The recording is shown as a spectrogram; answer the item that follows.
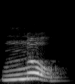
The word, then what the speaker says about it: know: N-O, no. That means no. When you disagree with someone, you say no. Y-K-N-O-W? K-N-O-W is no.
